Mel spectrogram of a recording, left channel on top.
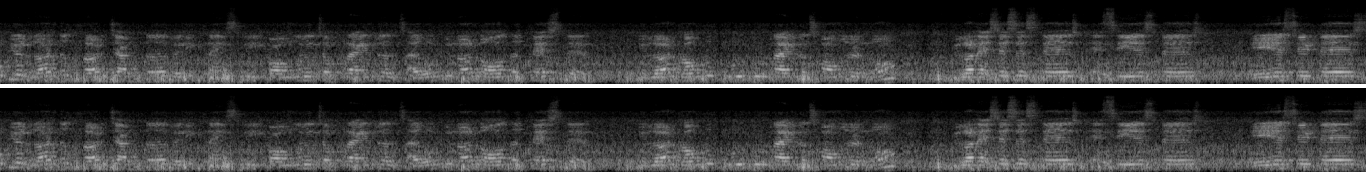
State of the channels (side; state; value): both; identical; correlation 1.00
